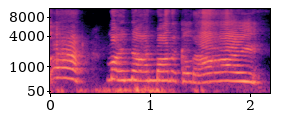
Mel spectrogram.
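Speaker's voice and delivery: very high, squeaky cartoon-villain wail; Penguin's cry. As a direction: shriek it like a wounded comic-book villain. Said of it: "he goes".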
